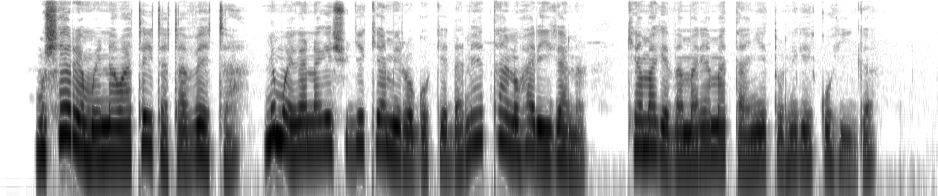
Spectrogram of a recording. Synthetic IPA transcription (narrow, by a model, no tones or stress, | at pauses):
moʃɛɾɛmwɛnawataitatavɛta | nemwɛɣanaɣeʃud͡ʒekeameɾɔɡɔkɛdanɛt̪anɔɦaɾeiɣana | keamaɣɛðamaɾeamat̪aɲetɔneɣekoɦiɡa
